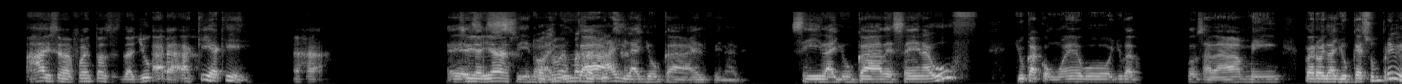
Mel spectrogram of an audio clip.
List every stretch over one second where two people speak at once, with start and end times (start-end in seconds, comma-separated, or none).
4.6-6.5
